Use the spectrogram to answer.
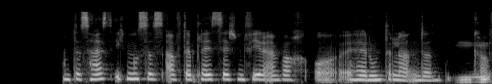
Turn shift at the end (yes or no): yes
